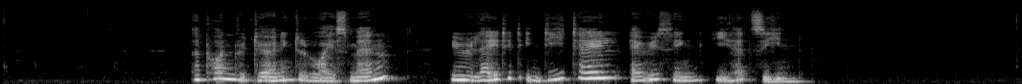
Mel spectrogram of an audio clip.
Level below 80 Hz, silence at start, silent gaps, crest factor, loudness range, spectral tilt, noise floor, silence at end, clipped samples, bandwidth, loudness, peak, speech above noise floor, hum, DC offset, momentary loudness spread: -56 dBFS; 1.9 s; none; 18 dB; 8 LU; -6.5 dB/octave; -65 dBFS; 2.15 s; under 0.1%; 13 kHz; -17 LUFS; -2 dBFS; 48 dB; none; under 0.1%; 9 LU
